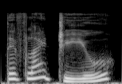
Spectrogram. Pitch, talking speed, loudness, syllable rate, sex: 210 Hz, 195 wpm, -13 LUFS, 5.0 syllables/s, female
